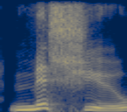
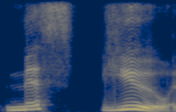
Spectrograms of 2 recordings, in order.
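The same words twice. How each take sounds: First: The s and y blend into an sh sound. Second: The s and y sounds stay separate. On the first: "we say things like miss you" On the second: "rather than miss you"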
